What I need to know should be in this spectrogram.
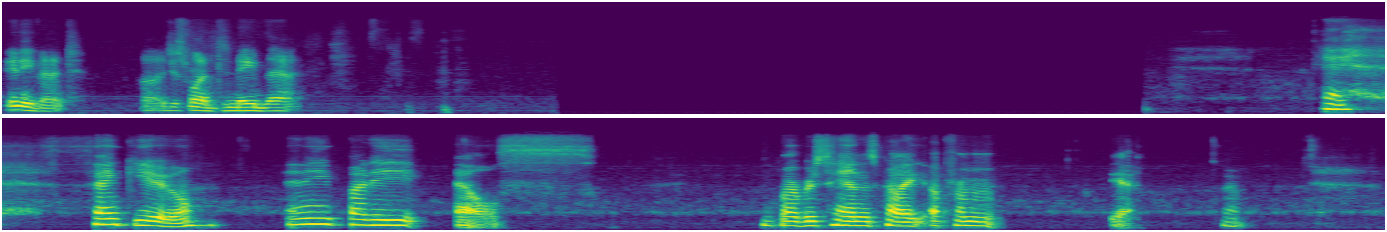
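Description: A middle-aged woman speaks calmly over an online call, with pauses.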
